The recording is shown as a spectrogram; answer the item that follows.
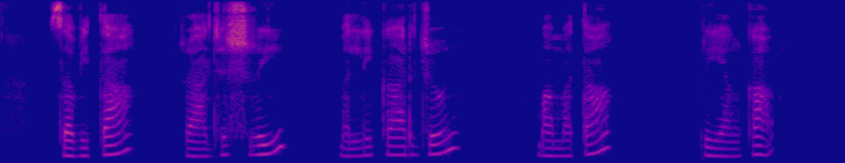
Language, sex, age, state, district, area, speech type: Kannada, female, 30-45, Karnataka, Davanagere, urban, spontaneous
